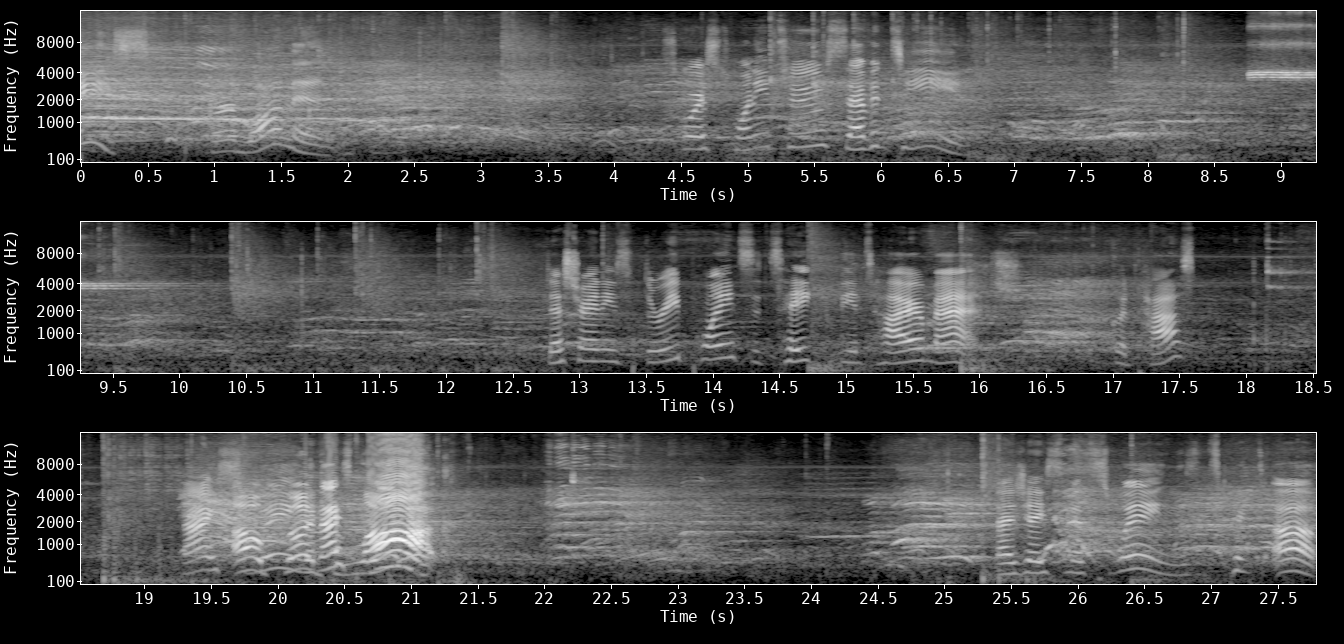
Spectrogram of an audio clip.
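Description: Spectators cheer and shout loudly in a large echoing gym.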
